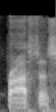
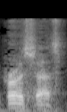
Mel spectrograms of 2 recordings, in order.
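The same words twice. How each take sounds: First: It is said with a Canadian pronunciation. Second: It is said with a US pronunciation. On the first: "which is Canadian side" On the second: "which is U S side"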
